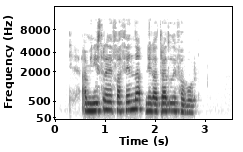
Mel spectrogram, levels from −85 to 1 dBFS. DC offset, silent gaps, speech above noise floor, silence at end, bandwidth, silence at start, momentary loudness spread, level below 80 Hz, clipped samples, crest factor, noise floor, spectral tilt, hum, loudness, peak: under 0.1%; none; 55 dB; 0.75 s; 11 kHz; 0.55 s; 10 LU; -72 dBFS; under 0.1%; 16 dB; -75 dBFS; -6 dB/octave; none; -21 LUFS; -6 dBFS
